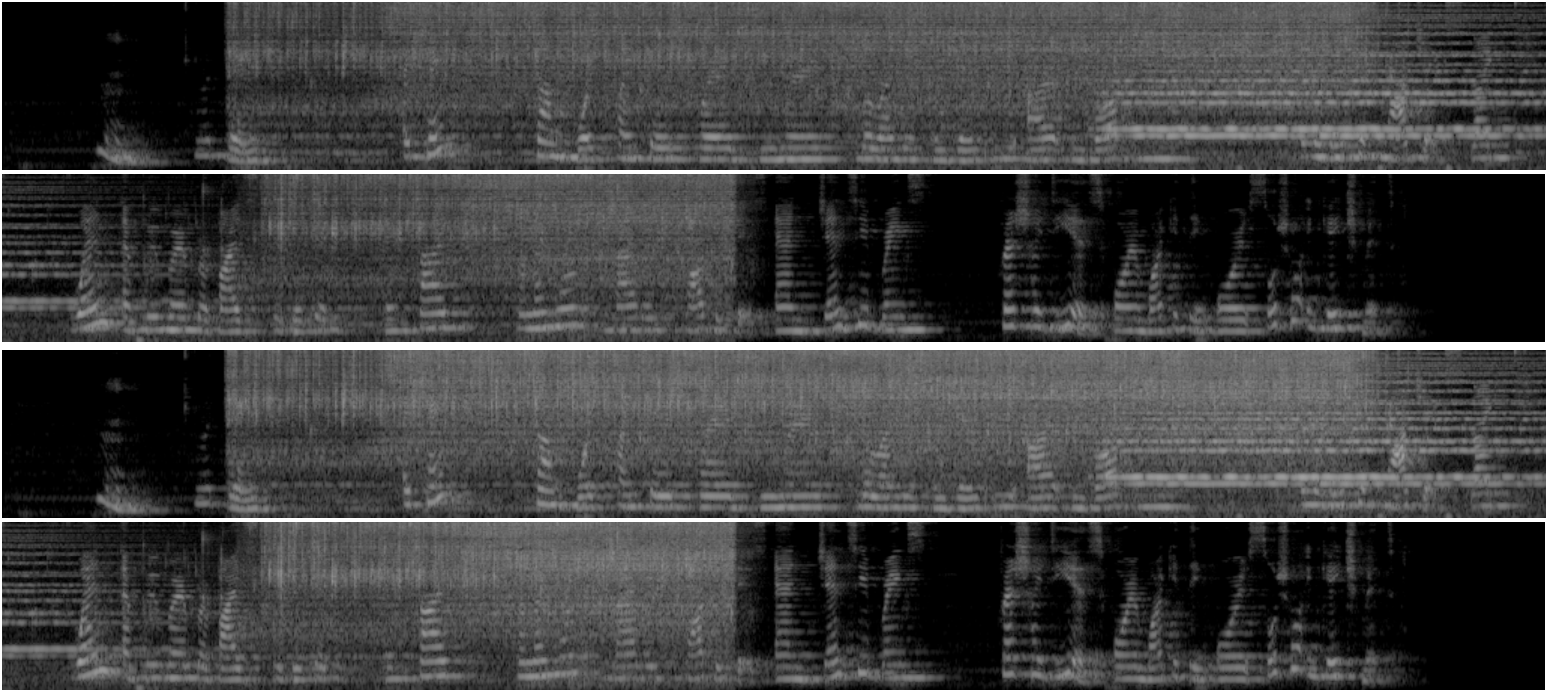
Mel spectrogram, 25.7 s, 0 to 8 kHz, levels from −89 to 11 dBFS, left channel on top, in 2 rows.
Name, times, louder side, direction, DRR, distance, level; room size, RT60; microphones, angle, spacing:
voice 1, 0.8-1.2 1.6-2.1 3.3-3.8 4.3-10.0 10.8-12.8 13.4-15.6 16.0-16.6 17.1-20.5 21.2-24.3, right 1 dB, 65° right, 3 dB, 5.1 m, -39 dB
sound 1, 1.9-13.2 13.6-13.7 14.0-14.1 14.5-19.0, right 6 dB, 40° right, 1.5 m, -30 dB
sound 2, 9.0-14.4, right 1 dB, 20° right, 0.9 m, -34 dB
26.5 x 15.0 x 8.4 m, 0.71 s
head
